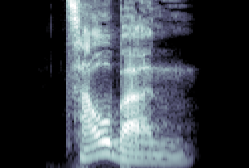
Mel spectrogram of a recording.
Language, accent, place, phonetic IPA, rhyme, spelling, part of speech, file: German, Germany, Berlin, [ˈt͡saʊ̯bɐn], -aʊ̯bɐn, Zaubern, noun, De-Zaubern.ogg
- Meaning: 1. gerund of zaubern 2. dative plural of Zauber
